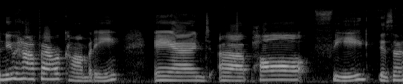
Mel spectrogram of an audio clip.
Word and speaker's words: Feig: because it's a new half-hour comedy, and Paul Feig, is that how I'm pronouncing his last name right? It's Feig.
